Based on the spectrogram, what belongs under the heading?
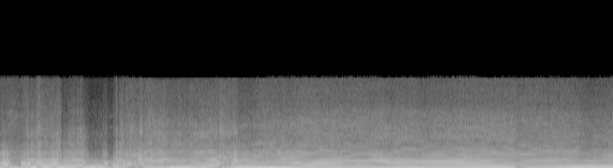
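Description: An old Toyota Corolla's race-spec engine revved hard, its pitch rising and falling several times. From about halfway through it is held steady at high revs on the rev limiter, while the rear tyres spin in a smoky burnout.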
